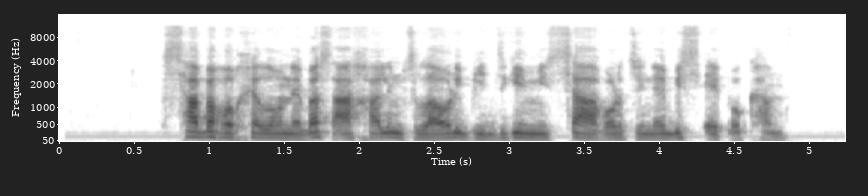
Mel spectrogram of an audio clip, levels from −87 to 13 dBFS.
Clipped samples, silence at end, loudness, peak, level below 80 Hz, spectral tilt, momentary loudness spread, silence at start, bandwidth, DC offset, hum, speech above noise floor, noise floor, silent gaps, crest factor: under 0.1%; 0.4 s; -25 LUFS; -4 dBFS; -62 dBFS; -6.5 dB/octave; 11 LU; 0.7 s; 11.5 kHz; under 0.1%; none; 42 dB; -67 dBFS; none; 22 dB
